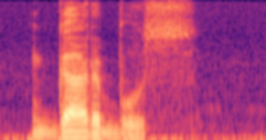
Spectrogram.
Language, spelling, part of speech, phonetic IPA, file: Polish, garbus, noun, [ˈɡarbus], Pl-garbus.ogg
